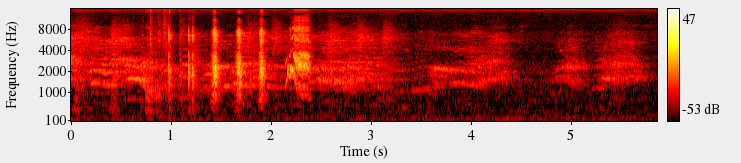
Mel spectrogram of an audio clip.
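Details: Javan myna, known locally as jalak kebo, uttering a burst of rasping, grating notes in quick succession with one longer harsh squawk, followed by fainter nasal notes and low background hum.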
